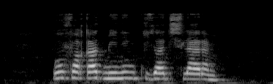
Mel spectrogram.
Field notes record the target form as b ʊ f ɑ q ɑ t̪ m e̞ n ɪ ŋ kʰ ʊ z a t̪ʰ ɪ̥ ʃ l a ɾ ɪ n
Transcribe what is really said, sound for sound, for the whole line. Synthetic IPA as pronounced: b ʊ f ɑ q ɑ t̪ m e̞ n ɪ ŋ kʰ ʊ z a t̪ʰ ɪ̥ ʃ l a ɾ ɪ m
